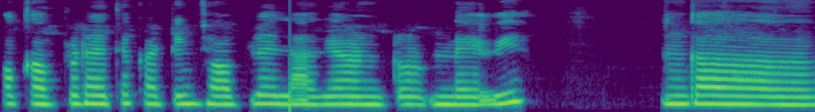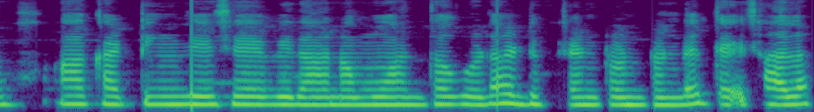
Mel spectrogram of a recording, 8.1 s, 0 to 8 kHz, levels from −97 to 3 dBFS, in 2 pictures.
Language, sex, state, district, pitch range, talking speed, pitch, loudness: Telugu, female, Telangana, Nalgonda, 205-225 Hz, 110 wpm, 215 Hz, -19 LUFS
